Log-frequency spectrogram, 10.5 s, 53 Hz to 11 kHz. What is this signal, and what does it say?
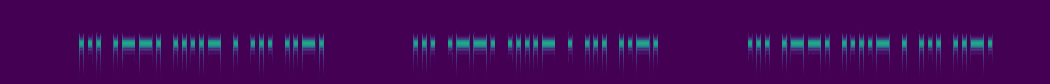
Morse code, heard as a keyed tone, about 28 wpm, 700 Hz. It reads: SP4ESF SP4ESF SP4ESF
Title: DXCC-100 Call Signs - 6 Characters - Repeated 3x - 28wpm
